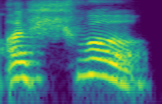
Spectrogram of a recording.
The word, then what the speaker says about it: अश्व: वाला है शरबत वाला लेकिन आधा अश्व अश्व अश्व इसको अस नहीं पढ़ेंगे या अश्व नहीं पढ़ेंगे ये गलत उच्चारण स नहीं आएगा तो क्या आएगा श्व श्व अश्व अश्व व पूर्ण ठीक है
